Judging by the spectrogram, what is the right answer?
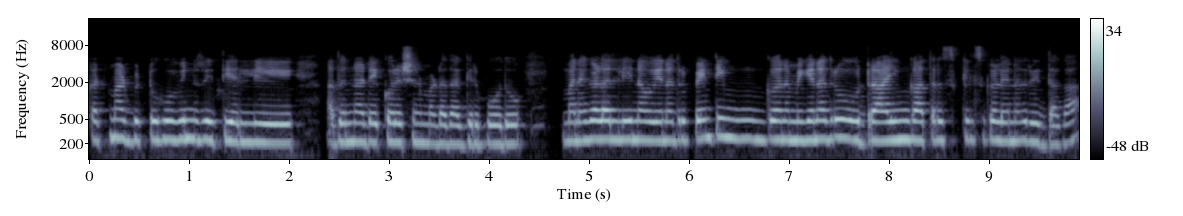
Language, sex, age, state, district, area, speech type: Kannada, female, 18-30, Karnataka, Chikkamagaluru, rural, spontaneous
